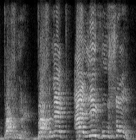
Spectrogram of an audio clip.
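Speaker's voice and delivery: loud, high furious yell; enraged cry to get out; furious shout. Acted. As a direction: drive him out of the room, screaming. Chasing Barnett away in rage.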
